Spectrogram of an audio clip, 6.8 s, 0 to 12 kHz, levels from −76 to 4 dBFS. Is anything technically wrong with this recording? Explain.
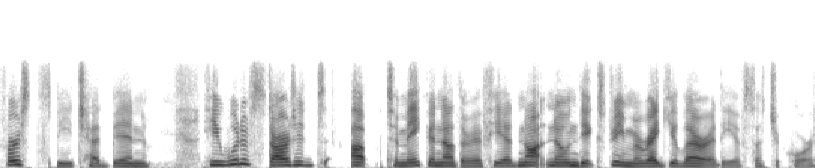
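No, nothing is technically wrong with this audio, which comes through an AMR wideband (HD Voice) codec at 18.25 kbit/s with nothing above about 7.5 kHz.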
